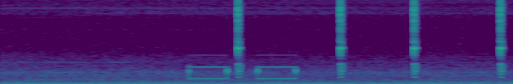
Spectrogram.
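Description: A short two-note electronic chime sounds.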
